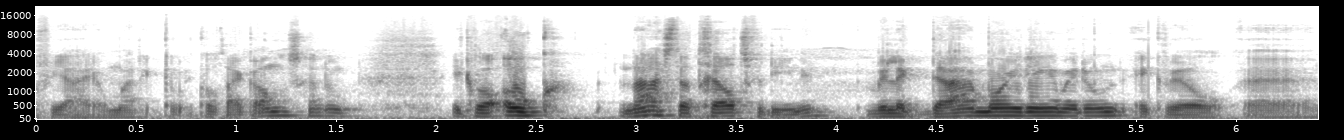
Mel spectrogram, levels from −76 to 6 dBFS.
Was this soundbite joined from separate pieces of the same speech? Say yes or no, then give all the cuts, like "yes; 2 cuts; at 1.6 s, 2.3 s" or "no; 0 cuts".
no; 0 cuts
